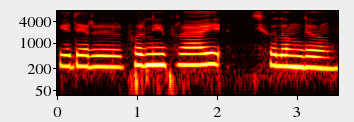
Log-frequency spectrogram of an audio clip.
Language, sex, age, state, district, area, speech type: Bodo, female, 18-30, Assam, Chirang, rural, spontaneous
